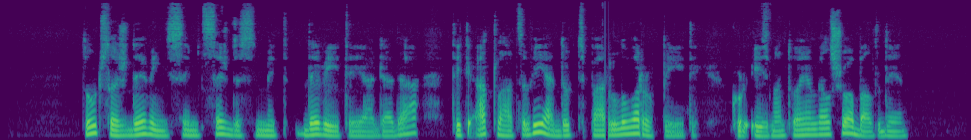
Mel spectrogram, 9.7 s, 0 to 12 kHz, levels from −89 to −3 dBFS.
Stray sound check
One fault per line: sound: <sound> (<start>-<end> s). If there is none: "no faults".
sound: dropout (6.0-6.1 s)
